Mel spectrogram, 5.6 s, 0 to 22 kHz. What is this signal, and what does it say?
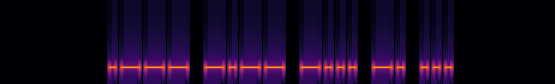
Morse code, heard as a keyed tone, about 20 wpm, 700 Hz. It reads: JYBNS
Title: Code Groups - 5 Letters - 20wpm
